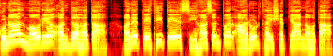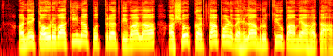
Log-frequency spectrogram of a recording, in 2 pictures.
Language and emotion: Gujarati, neutral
